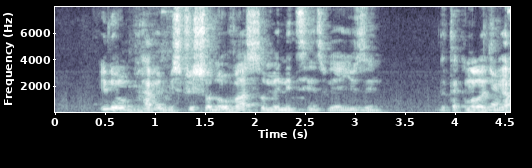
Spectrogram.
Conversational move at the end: listening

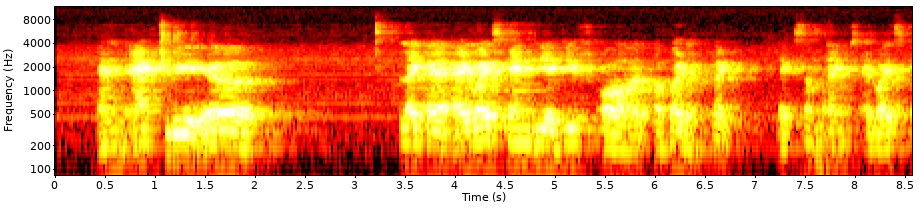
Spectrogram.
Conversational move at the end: listening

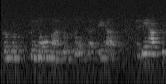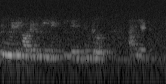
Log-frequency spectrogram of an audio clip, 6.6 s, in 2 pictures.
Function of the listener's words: listening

